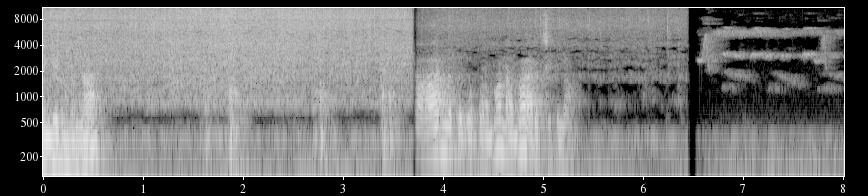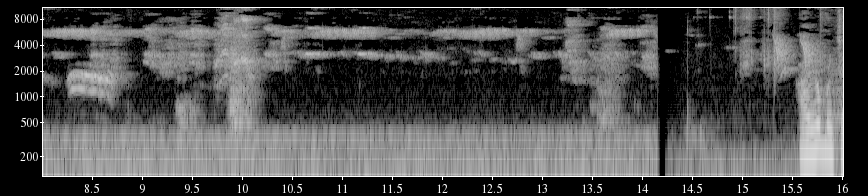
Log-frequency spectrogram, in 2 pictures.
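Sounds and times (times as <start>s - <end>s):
harsh bird calls: 6.6s - 14.2s.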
